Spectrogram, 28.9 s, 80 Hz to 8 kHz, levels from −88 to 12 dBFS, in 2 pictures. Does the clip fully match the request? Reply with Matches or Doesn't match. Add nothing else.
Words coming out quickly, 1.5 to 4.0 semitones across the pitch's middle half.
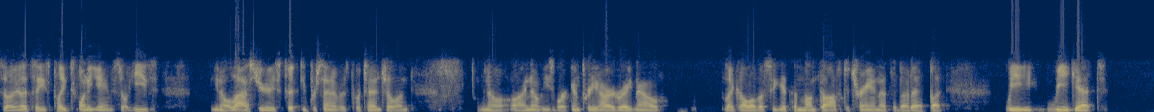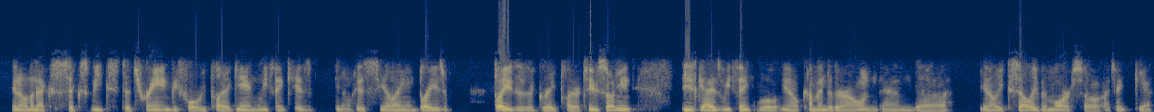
Matches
